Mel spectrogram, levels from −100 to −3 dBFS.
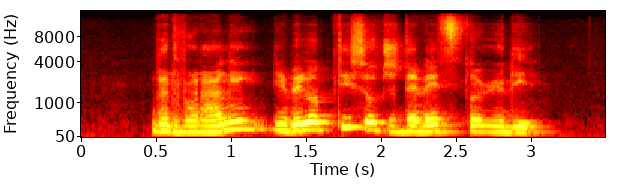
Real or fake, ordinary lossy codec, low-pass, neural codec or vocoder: fake; AAC, 96 kbps; 14.4 kHz; codec, 32 kHz, 1.9 kbps, SNAC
